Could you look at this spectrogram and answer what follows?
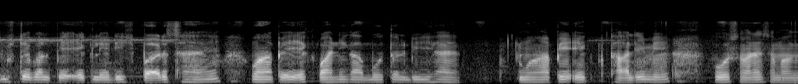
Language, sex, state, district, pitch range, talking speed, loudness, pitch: Hindi, male, Punjab, Pathankot, 110-115 Hz, 165 wpm, -20 LUFS, 115 Hz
